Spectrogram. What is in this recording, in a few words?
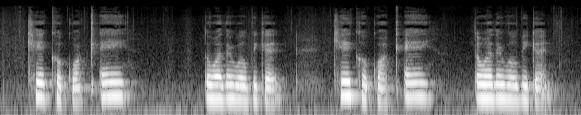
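the weather will be good, Tlingit; future; winter weather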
